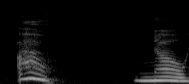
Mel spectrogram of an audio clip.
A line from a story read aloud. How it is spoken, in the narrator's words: he cried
